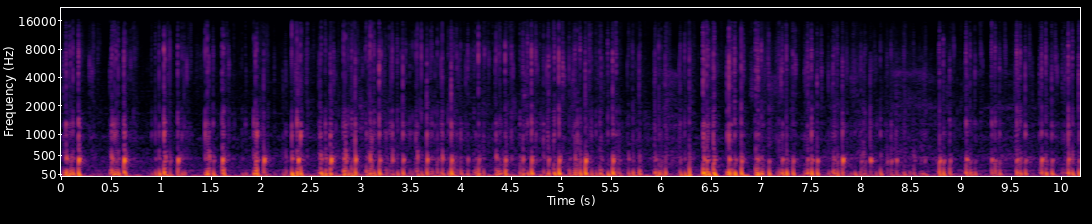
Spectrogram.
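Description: A full-size, hollow, inflated rubber basketball is held up close to the microphone and scratched and tapped with long fingernails across its pebbled surface. Rapid, dense scratching mixes with soft, low, hollow thumps and a faint tone around 400 Hz. Each tap dies away almost instantly, leaving a continuous crinkly texture.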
